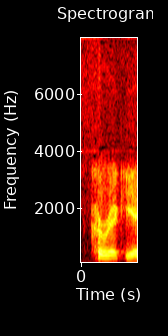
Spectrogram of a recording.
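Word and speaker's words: Curriki: it is it kicki kicki exactly Ki c r as in curriculum and iki as in Wiki all and so what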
